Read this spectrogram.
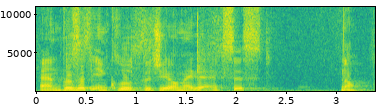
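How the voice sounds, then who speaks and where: A university lecturer with a Turkish accent, a native Turkish speaker, giving a classroom lecture and often asking questions, then answering them himself. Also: male voice, medium pitch, lively intonation, moderate pace, warm tone, a little hiss or hum, low-quality recording. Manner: explanatory, asks and answers his own questions. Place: lecture hall.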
